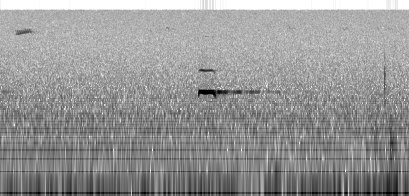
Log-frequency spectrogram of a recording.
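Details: At the Sea to Sky Gondola, a northern pygmy owl sounds one mellow whistled toot partway through, with a soft echoing tail, against quiet low-pitched ambient noise.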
